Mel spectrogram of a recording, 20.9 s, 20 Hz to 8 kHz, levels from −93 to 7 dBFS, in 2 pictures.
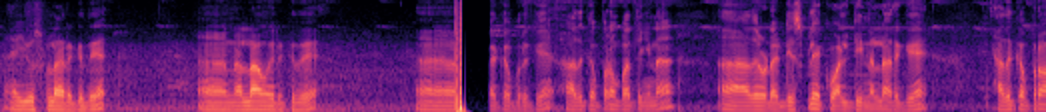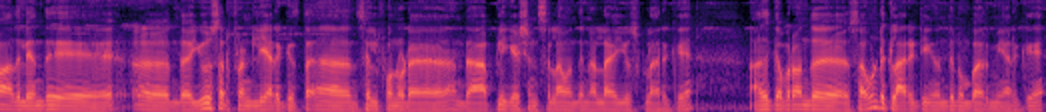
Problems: constant background noise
